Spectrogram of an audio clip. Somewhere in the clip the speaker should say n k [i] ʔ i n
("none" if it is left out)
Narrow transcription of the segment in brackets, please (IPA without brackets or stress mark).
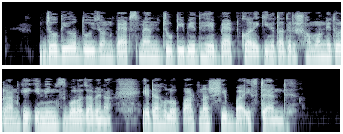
e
